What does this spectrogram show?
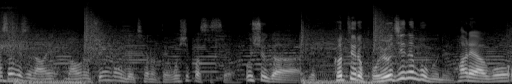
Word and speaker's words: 우슈: 쿵푸 팬더라든지 뭐 쿵푸 허슬이라든지이 쿵푸라는 단어를 많이 아시는데 일단 우슈라는 이름부터 제가 설명을 드리고 싶은게 많은 사람들이 우슈가 뭐예요? 이렇게 물어보시는 분들이 많던데 일단은 결론부터 말씀드리자면 무술의 중국식 발음입니다. 북경의 표준화 발음으로 우슈 예전에 쿵프라고 불리던 중국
